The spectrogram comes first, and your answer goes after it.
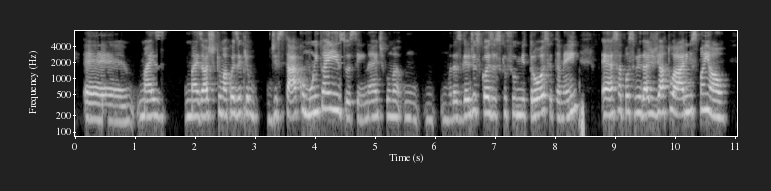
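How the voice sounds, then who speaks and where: A woman's normal speaking voice at medium pitch, with ordinary pitch variation, big swings in loudness and a moderate pace. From southern Brazil (Rio Grande do Sul). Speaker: actress. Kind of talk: interview. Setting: video call.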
